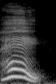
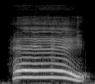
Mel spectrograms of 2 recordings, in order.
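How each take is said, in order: First: Short, high, loud shout; yelled. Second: Long, held, high loud holler; bellowing yell. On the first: Friend yells after a rock is thrown at them, shouting. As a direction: yell a sharp warning shout. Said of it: "My friend yelled". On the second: Unseen creature mimics the friend's shout, bellowing. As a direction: imitate a creature's drawn-out bellow. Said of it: "It sounded like it was yelling". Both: A narrator's reading.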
